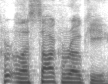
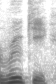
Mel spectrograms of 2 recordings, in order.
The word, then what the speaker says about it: Roki: Let's talk Roki or Rookie. Whatever your choice of pronunciation is.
